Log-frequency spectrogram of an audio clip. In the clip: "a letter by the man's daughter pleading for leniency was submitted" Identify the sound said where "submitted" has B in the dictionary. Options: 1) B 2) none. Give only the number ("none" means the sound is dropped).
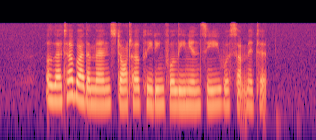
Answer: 1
